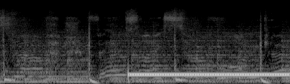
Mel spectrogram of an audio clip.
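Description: Telephone sounds from a repeated call attempt: brief mixed tones, then a loud, continuous, steady telephone tone that holds unbroken to the end.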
